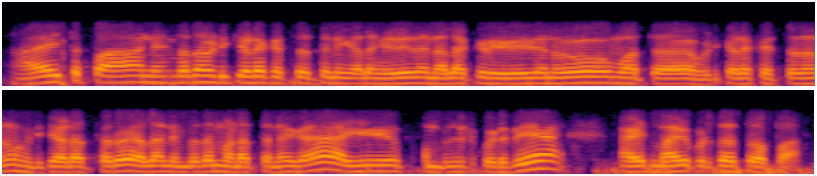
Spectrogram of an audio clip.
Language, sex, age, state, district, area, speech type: Kannada, male, 30-45, Karnataka, Belgaum, rural, conversation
